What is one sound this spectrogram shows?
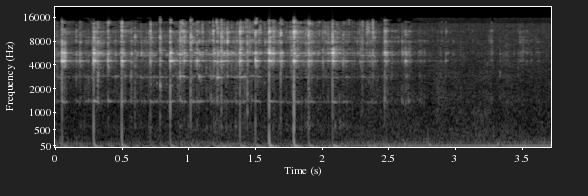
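A spoon clinks against a glass as it stirs.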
